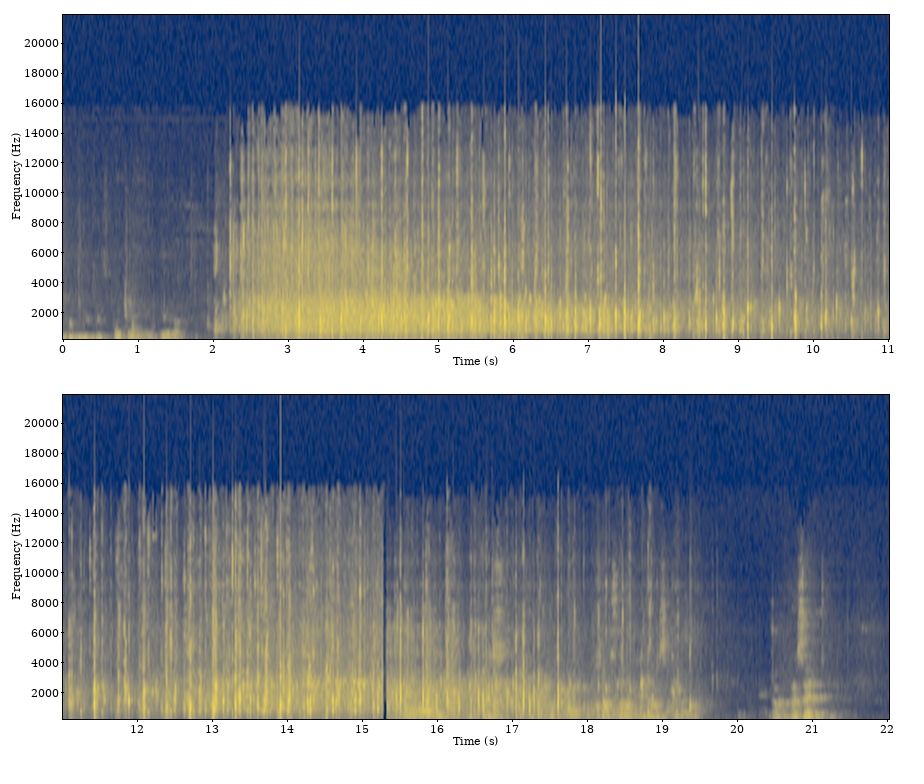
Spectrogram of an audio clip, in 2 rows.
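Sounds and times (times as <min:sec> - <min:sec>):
audience applauding: 0:02.0 - 0:19.6.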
